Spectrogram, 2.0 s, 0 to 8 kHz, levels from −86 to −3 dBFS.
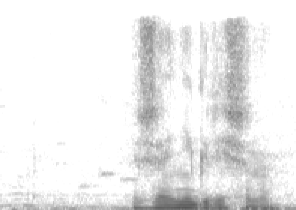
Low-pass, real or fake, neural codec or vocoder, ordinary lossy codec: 7.2 kHz; real; none; AAC, 32 kbps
